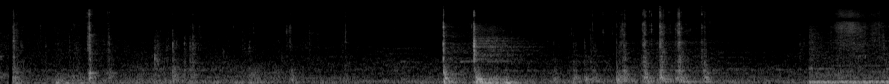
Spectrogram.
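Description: A door being opened and handled: latch clicks and knocks, the sharpest about four and a half seconds in, followed by a run of knocks like footsteps. A steady low hum comes in near the end.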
